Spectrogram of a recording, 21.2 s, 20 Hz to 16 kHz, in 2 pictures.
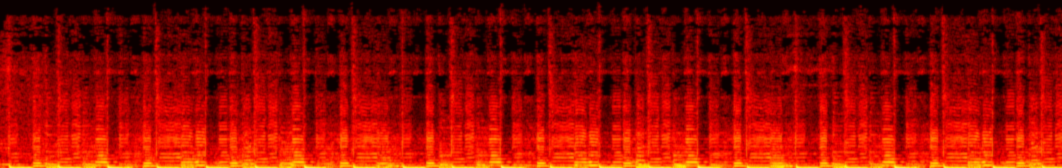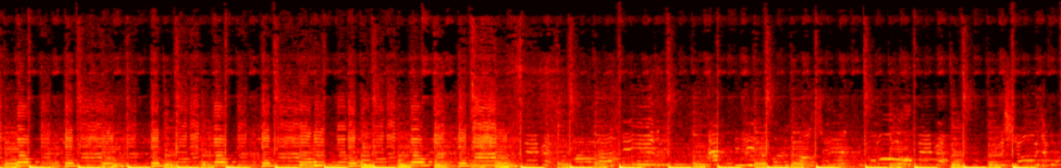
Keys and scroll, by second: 0.4 Escape, 1.3 r, 3.2 Escape, 6.3 g, 6.4 y, 8.6 Escape, 14.0 KP_2, 17.0 g, 17.1 y, 19.1 Escape.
